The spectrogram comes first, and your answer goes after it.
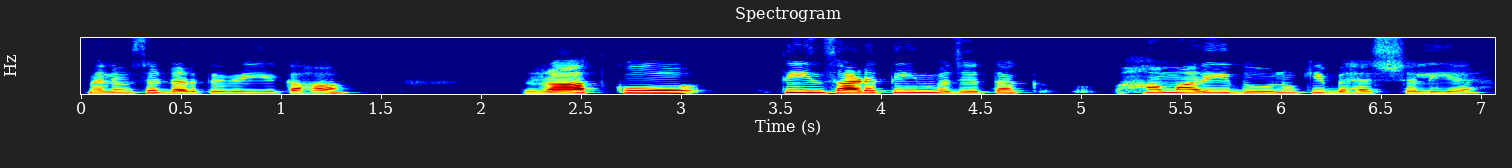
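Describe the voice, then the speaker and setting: A woman's voice: fairly high pitch, steady tone, measured pace, smooth, dry recording. A young woman with an Indian accent tells a personal life story on stage in an earnest, plain way, slipping English words into her talk.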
